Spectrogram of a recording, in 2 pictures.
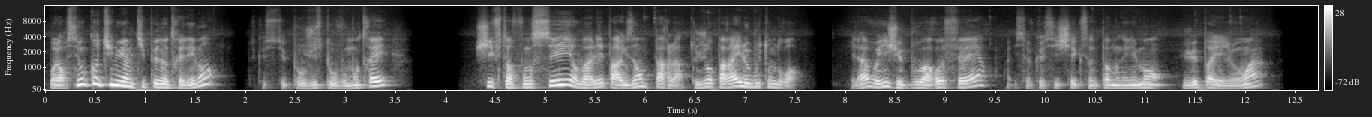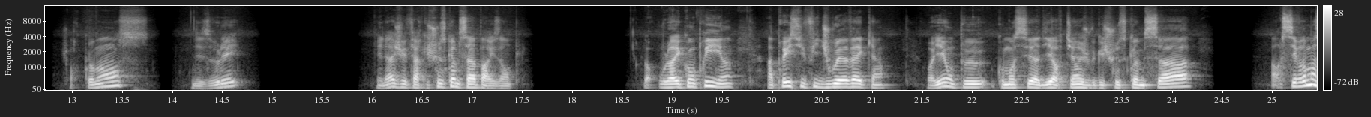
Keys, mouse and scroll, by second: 1.2 KP_1, 6.0-7.8 shift+right drag, 7.8-9.5 drag, 10.0-12.2 middle drag, 12.2 click, 13.6 KP_1, 15.9-19.0 drag, 20.6-22.1 drag, 22.8-25.4 drag.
